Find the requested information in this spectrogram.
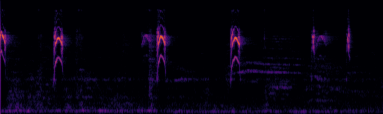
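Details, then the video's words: Brown-throated sunbird, kept and sunbathing, calling to a rival with wild birds around. Isolated sharp, high chip notes spaced about a second apart, with quiet pauses between. "Kolibri kelapa | manggar gacor narung bersama burung liar"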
